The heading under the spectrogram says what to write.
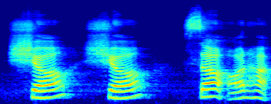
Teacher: वायु ना तो स्पर्श ध्वनियों के समान पूर्ण रूप से अवरोध होता है ना ही स्वरों के समान जो होता है वो वायु के घर्षण के साथ होता है। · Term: संघर्षी व्यंजन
